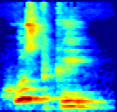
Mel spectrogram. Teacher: наголос стоїть на останній голосний и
